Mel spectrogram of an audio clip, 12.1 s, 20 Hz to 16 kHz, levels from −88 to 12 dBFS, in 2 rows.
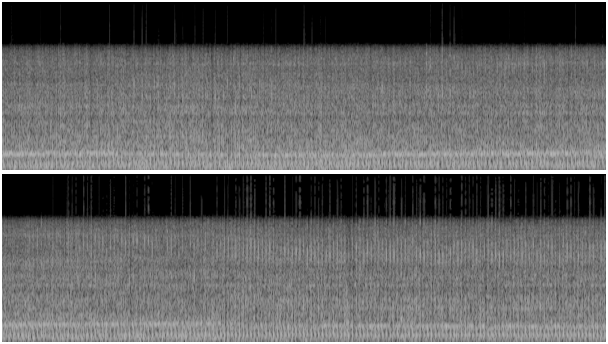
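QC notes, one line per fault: Nothing stood out on listening.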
